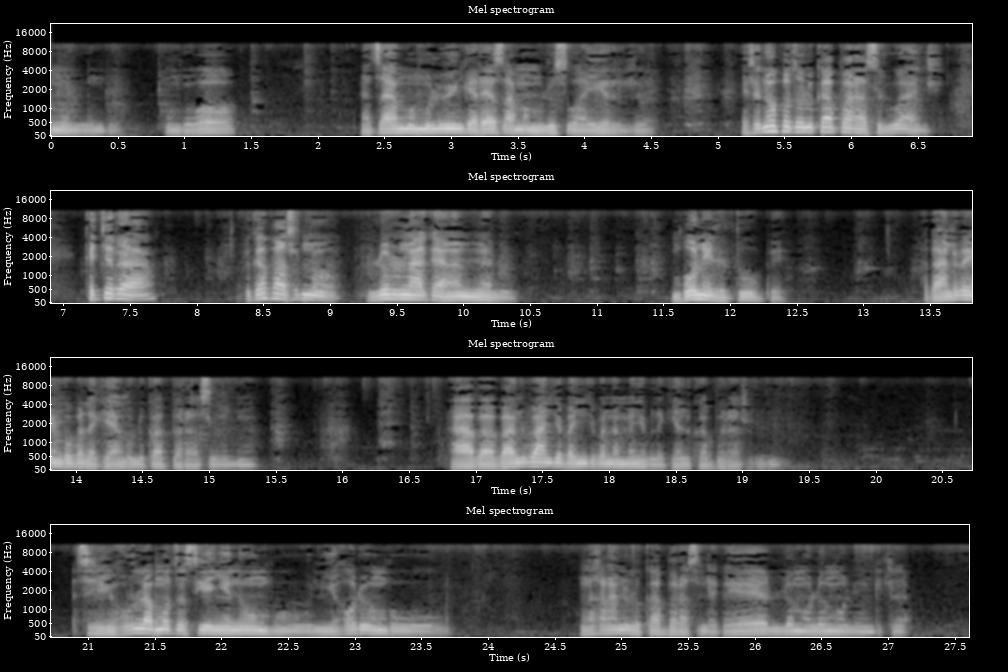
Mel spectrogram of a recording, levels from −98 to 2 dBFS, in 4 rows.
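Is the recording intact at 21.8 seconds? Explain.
No. At 21.8 s the speech carries the same damage that runs through the entire clip, most likely Vorbis compression at a low quality setting. Nothing is present above 10.5 kHz, and the remaining treble is quantised so coarsely that its fine detail is replaced by noise of similar energy. The result is a hissy, grainy top end, roughened tones and softened attacks, which points to a bitrate of roughly 33 kbps.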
